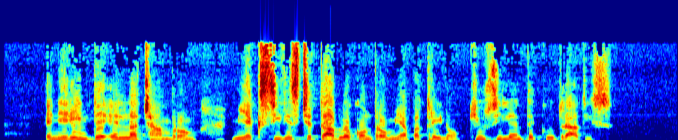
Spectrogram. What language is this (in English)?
Esperanto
